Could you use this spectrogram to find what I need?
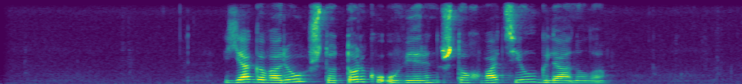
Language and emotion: Russian, neutral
